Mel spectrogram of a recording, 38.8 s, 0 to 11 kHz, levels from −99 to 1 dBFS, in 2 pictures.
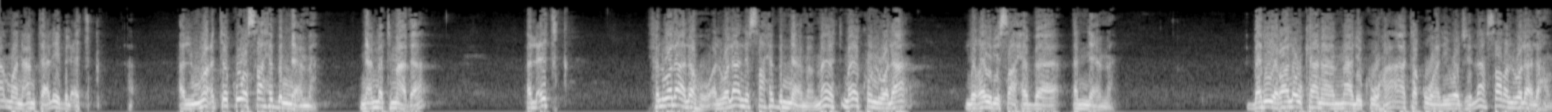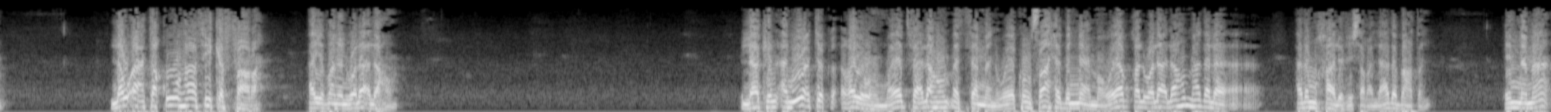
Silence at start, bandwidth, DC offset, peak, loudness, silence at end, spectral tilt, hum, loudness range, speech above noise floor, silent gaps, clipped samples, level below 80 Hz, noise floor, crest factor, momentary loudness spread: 0 s; 8.8 kHz; 0.6%; -2 dBFS; -14 LUFS; 0 s; -5.5 dB/octave; none; 5 LU; 41 dB; none; under 0.1%; -34 dBFS; -55 dBFS; 12 dB; 11 LU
